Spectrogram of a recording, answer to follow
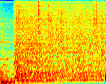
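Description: Electric grinding mill running, a steady, dense rushing noise that comes in suddenly just after the start and holds even.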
